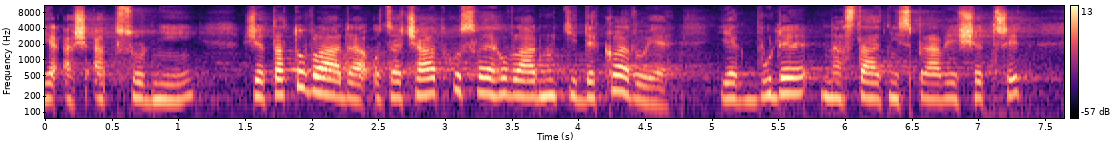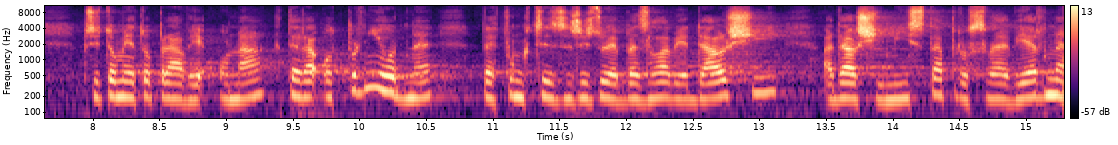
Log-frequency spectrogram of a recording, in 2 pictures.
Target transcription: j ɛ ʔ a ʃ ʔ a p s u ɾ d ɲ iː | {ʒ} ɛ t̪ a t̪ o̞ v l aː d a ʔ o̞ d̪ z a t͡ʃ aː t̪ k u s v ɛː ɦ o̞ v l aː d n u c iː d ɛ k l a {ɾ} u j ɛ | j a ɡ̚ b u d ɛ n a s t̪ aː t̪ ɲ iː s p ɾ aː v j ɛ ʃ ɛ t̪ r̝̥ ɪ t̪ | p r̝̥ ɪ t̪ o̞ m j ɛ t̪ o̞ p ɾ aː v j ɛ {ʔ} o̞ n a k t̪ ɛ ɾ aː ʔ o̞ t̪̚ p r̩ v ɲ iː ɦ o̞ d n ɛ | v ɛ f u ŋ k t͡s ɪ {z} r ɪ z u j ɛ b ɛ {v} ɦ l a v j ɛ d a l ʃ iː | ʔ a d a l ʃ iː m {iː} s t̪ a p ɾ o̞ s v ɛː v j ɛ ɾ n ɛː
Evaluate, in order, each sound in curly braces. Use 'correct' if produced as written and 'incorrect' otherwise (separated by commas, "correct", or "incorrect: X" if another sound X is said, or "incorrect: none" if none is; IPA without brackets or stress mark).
correct, correct, correct, correct, incorrect: z, correct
